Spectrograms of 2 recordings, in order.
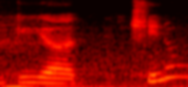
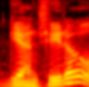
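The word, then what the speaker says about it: Giacchino: From uh Michael Guillino is that yeah no Ganchito. What is it? Spell it.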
